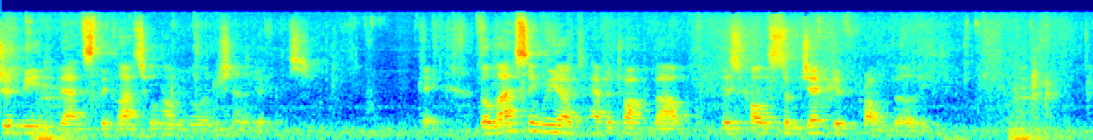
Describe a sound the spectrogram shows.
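A young man lectures calmly in an echoing room.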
